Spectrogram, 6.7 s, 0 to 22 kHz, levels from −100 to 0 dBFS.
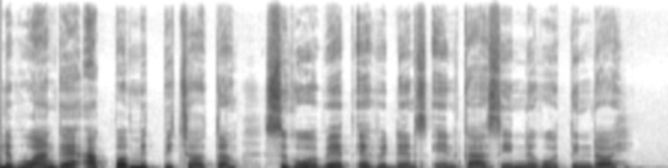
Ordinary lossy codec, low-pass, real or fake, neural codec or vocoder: none; none; real; none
